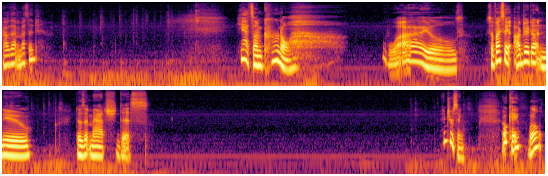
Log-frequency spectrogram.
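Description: A middle-aged man talks calmly into a nearby microphone, pausing now and then.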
